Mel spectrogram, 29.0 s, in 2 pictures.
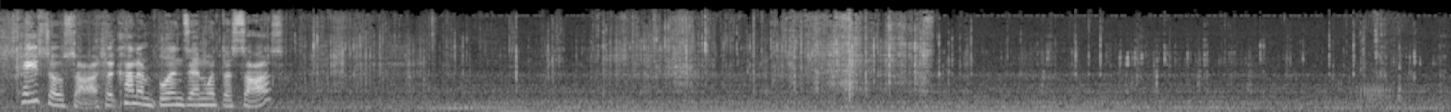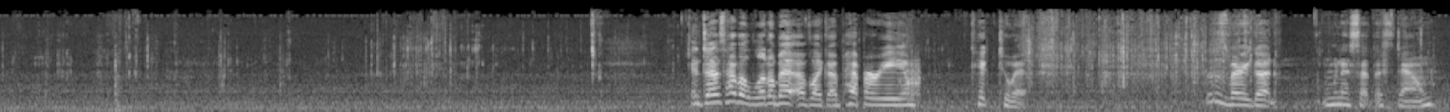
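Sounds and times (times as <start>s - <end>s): foil wrapper crinkling: 0.0s - 11.5s, 18.1s - 20.1s, 24.6s - 27.1s
low hum inside car: 0.0s - 29.0s
person chewing: 2.8s - 21.4s.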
